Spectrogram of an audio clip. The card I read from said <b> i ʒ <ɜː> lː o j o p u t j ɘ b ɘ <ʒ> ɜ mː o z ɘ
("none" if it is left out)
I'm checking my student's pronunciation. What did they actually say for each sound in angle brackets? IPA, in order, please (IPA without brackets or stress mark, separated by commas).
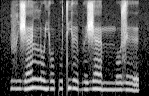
v, ɜ, ʒ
